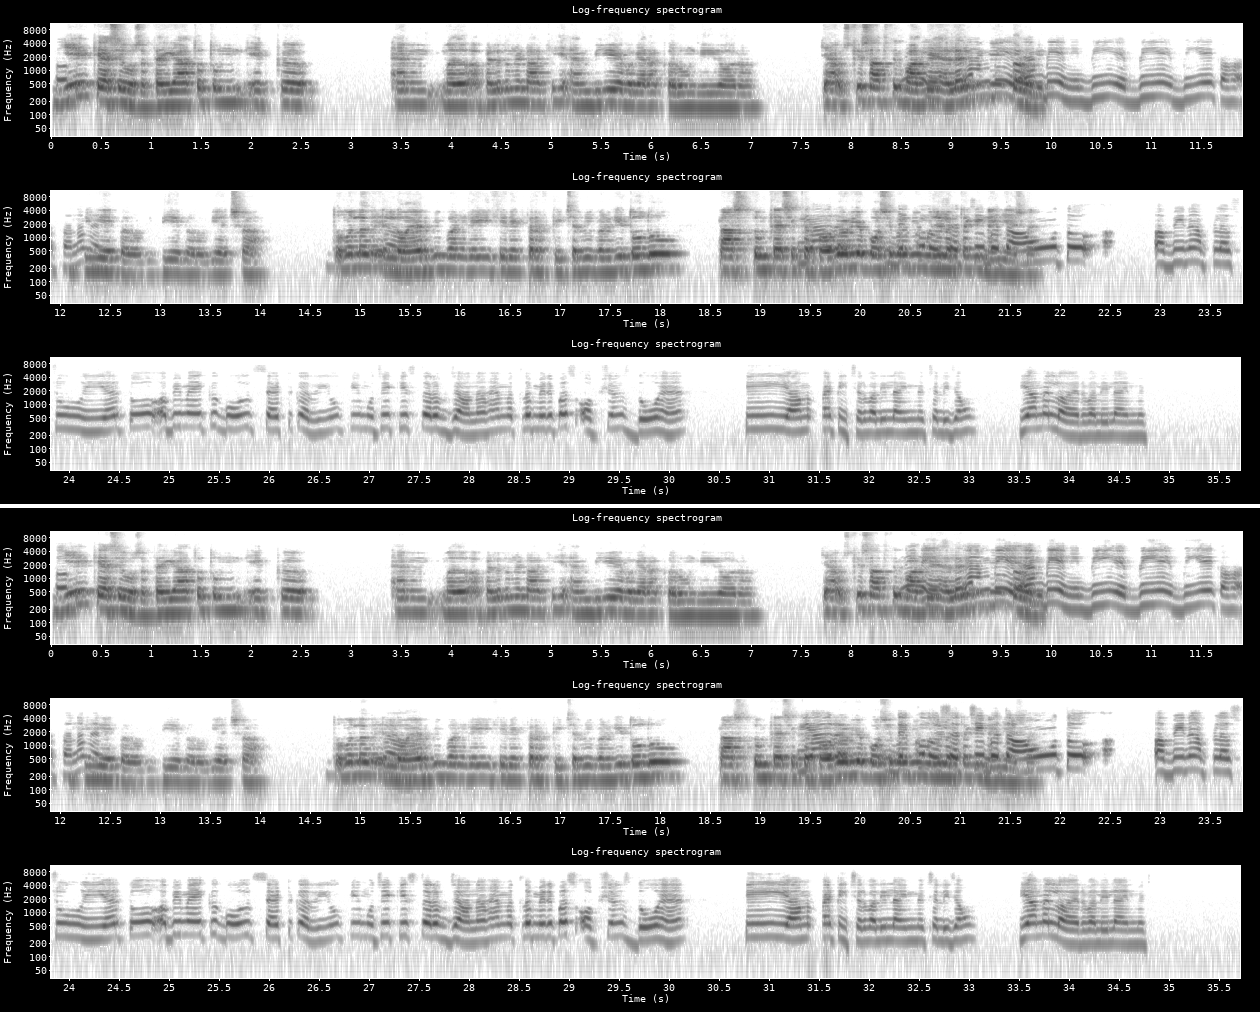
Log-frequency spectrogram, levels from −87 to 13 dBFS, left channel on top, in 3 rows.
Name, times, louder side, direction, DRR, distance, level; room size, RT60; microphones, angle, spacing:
voice 1, 0.0-2.6 3.4-7.1 7.7-10.0 12.1-14.1 14.7-18.3 18.6-21.8, left 2 dB, 55° left, 5.2 m, -27 dB
voice 2, 8.5-12.6 14.7-14.8 15.1-15.8 19.4-19.9 20.2-22.5 22.9-30.2 30.8-33.1 33.5-34.8, right 2 dB, 70° right, 7.2 m, -31 dB
head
